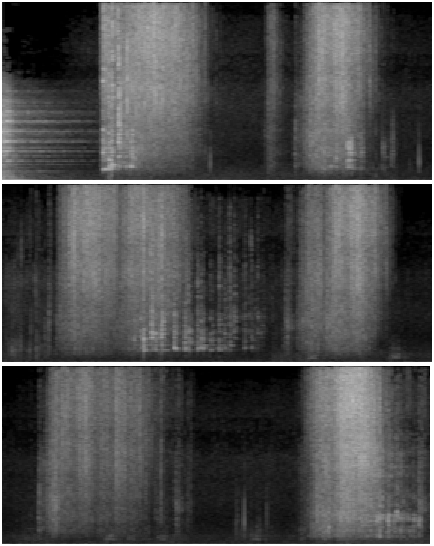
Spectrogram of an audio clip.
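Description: A broom sweeps across rough ground in repeated scratchy strokes.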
